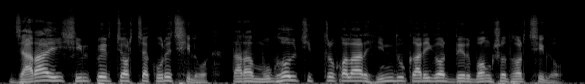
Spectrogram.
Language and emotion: Bengali, neutral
